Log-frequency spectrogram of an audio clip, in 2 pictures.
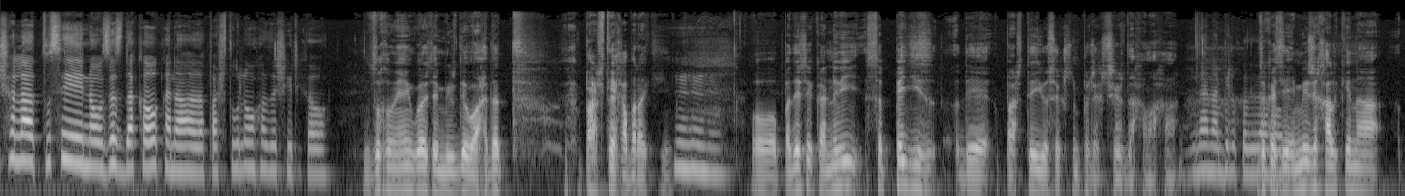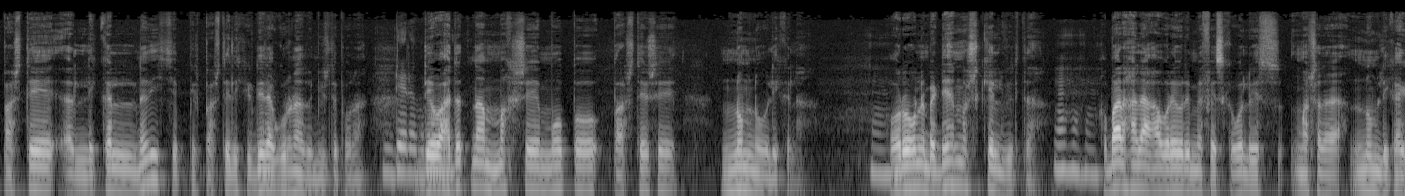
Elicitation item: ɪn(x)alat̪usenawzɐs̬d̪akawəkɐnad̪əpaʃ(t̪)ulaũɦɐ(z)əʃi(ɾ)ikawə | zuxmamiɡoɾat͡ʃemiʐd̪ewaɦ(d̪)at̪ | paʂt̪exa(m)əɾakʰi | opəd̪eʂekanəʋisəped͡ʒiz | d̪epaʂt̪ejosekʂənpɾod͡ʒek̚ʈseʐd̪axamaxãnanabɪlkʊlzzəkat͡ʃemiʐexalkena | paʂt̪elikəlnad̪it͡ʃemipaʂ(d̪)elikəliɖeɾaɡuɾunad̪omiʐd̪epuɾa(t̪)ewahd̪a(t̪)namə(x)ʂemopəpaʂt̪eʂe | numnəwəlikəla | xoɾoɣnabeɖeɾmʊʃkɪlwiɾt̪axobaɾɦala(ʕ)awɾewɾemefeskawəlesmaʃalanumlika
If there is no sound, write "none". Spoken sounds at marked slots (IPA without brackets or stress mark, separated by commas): ʃ, t̪, z, ɾ, d̪, b, t̪, d̪, t̪, x, ɣ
